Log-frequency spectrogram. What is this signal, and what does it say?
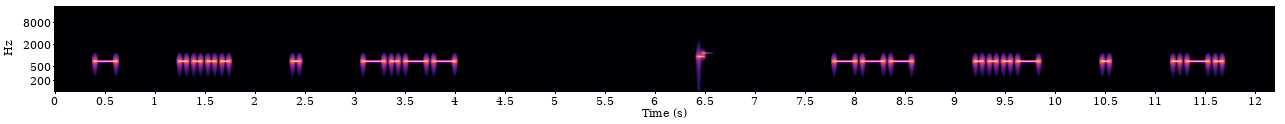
Morse code, heard as a keyed tone, about 17 wpm, spaced as for 10 wpm, 700 Hz. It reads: THEY OVER
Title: 3x Character Spacing - Top 100 Words - 17wpm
